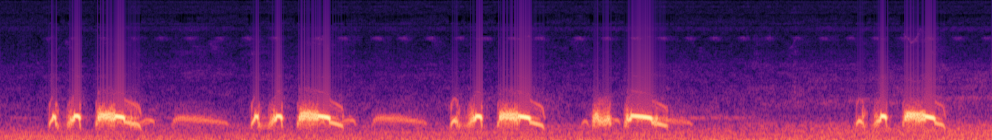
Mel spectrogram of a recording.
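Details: Spotted dove calling, its voice used as a lure in bird trapping: five evenly spaced phrases of quick hoarse notes ending in a longer falling coo, about every two seconds.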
